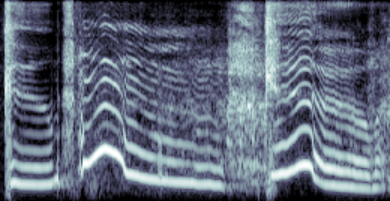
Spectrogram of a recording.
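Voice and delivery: breathy perfume-commercial purr; sultry ad voice. Retold or imitated. Fancy ad announcer sells the product, in a sultry purr. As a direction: seduce like a luxury ad. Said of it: "call it something fancy".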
